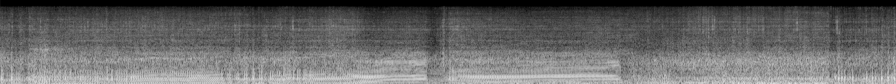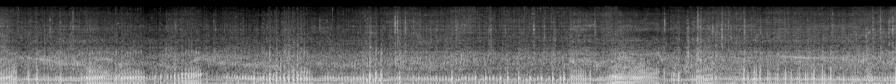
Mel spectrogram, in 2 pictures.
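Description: A 300 cc two-stroke trials motorcycle engine being ridden, revving up and down in repeated throttle bursts, with one longer rev climbing for a couple of seconds about four seconds in before dropping back.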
